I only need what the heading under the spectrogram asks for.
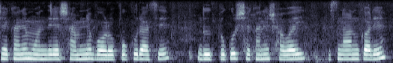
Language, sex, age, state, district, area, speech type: Bengali, female, 30-45, West Bengal, Birbhum, urban, spontaneous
